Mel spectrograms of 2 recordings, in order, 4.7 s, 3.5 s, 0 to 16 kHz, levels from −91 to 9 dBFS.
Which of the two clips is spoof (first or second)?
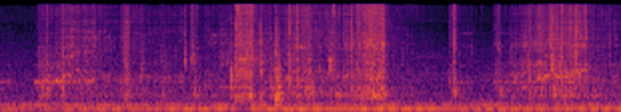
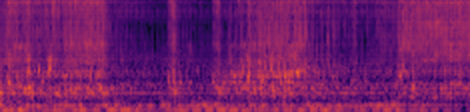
second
